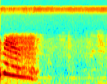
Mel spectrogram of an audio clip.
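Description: A cat meowing once, one call falling in pitch that lasts under a second.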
